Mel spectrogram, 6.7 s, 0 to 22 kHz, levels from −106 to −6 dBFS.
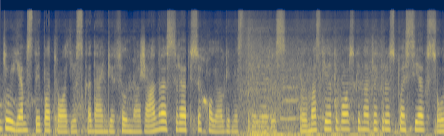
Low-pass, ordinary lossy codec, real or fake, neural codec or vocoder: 14.4 kHz; Opus, 16 kbps; fake; autoencoder, 48 kHz, 32 numbers a frame, DAC-VAE, trained on Japanese speech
